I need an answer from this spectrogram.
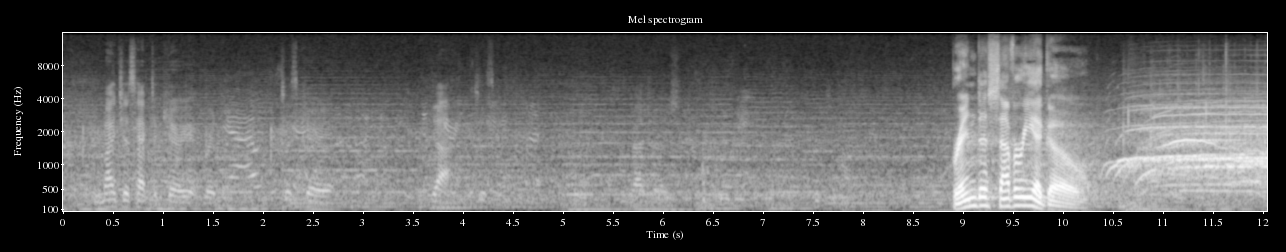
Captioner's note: cheers and applause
